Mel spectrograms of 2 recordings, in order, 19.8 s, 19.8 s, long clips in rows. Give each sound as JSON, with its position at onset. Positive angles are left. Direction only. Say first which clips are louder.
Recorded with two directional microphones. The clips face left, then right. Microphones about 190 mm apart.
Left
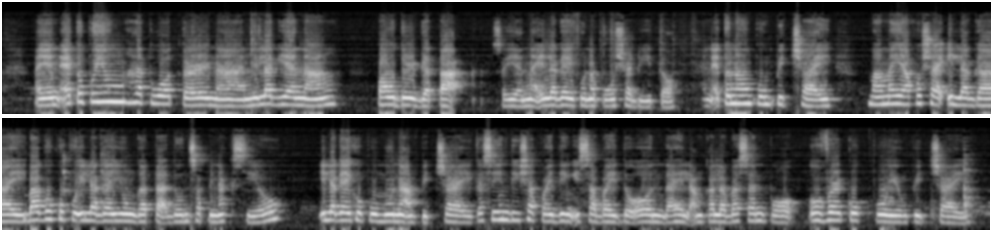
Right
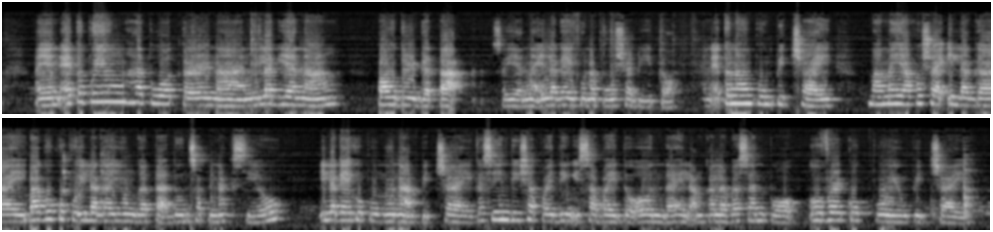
{"t": 0.3, "sound": "a woman's voice", "louder": "left 8 dB", "side_deg": 60}
{"t": 18.7, "sound": "a woman's voice", "louder": "left 6 dB", "side_deg": 60}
